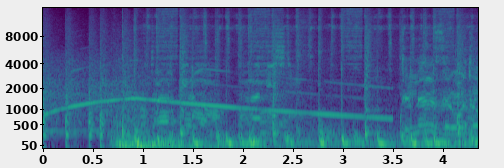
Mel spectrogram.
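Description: News-programme intro jingle: a siren sound effect sweeps up quickly in the first second, then slides slowly down over about two and a half seconds, over electronic music with a steady beat.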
